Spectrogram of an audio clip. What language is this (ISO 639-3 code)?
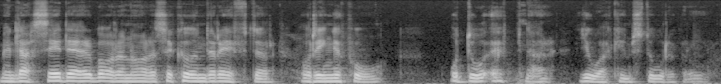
swe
